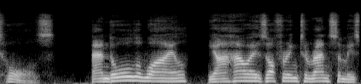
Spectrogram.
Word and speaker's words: Yahowah: For thus says, Ky Koamar, Yahowah, Yahowah, the proper pronunciation of Yahowah, our Eloah, God has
